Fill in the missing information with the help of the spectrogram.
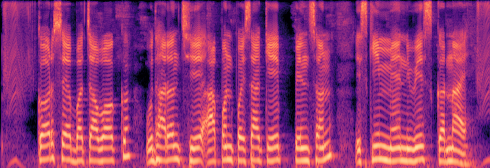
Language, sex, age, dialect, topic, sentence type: Maithili, male, 18-24, Eastern / Thethi, banking, statement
